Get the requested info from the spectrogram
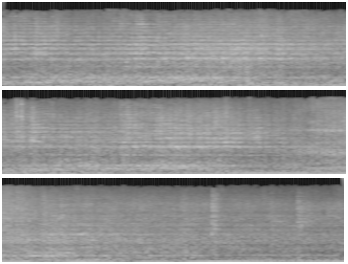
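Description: Passenger train heard from aboard while running: a steady drone with a low hum and, in the first half, a faint higher whine.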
